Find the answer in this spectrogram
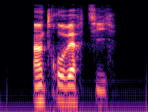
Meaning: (adjective) introvert
- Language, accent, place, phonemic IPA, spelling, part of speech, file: French, France, Lyon, /ɛ̃.tʁɔ.vɛʁ.ti/, introverti, adjective / noun, LL-Q150 (fra)-introverti.wav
